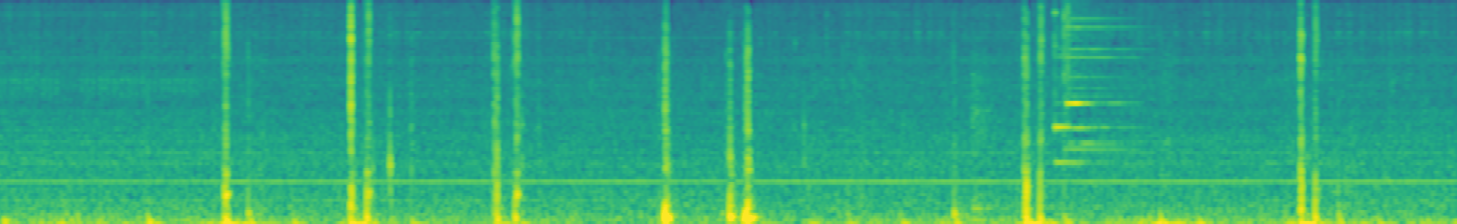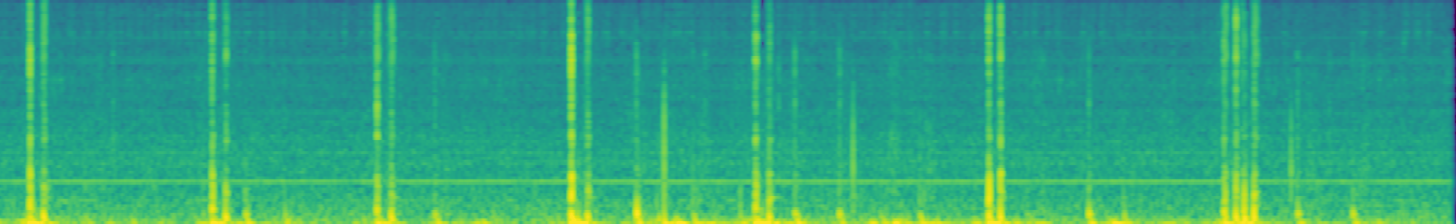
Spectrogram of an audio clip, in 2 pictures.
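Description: Computer mouse and keyboard clicks, sharp and irregular, about one every second or so, over a faint steady hum. A brief ringing tone sounds about eight seconds in.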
